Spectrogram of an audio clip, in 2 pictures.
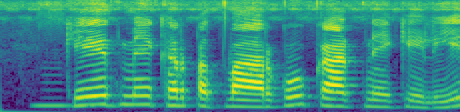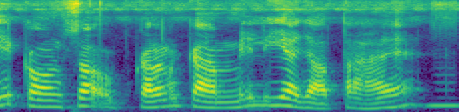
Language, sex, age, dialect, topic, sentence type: Hindi, male, 18-24, Marwari Dhudhari, agriculture, question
